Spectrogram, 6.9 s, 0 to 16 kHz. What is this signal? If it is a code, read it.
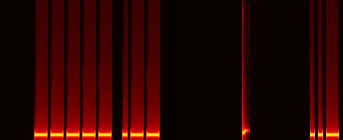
Morse code, heard as a keyed tone, about 15 wpm, 700 Hz. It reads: 0 W U
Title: Single-Letter Single-Number 15wpm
